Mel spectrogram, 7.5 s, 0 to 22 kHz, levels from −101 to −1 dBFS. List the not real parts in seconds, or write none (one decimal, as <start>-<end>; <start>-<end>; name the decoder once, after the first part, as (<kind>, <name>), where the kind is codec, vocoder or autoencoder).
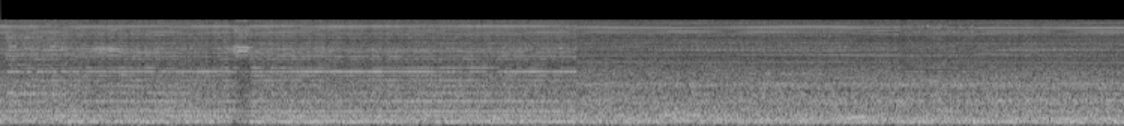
6.0-6.5 (codec, HILCodec)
